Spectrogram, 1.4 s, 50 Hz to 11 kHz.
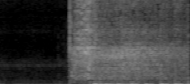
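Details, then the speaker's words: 2019 Honda Wave 110 after carb, top and side overhaul (gaskets, bearing, broken parts replaced, reversed clutch-side assembly corrected): starts and settles into even low thumping idle, no clutch-side rattle or leak; runs healthy. "Tunog pogi na, boss. Tunog brand nyo na."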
